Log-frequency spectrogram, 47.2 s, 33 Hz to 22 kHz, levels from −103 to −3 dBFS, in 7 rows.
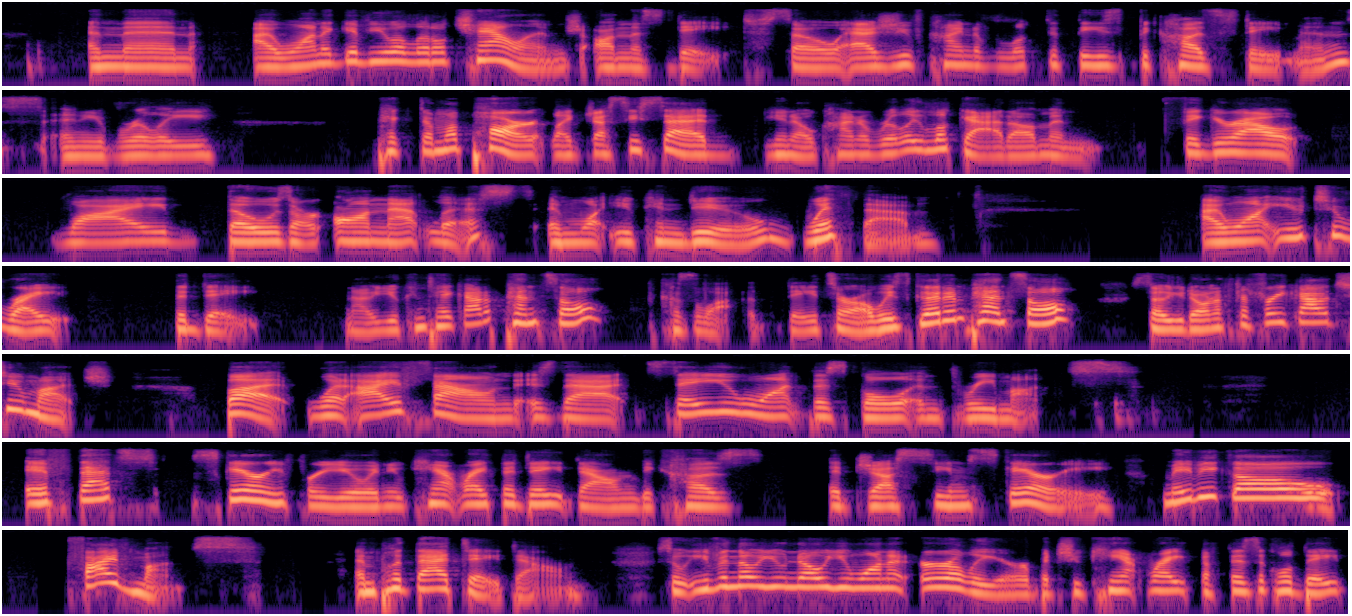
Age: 30-49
